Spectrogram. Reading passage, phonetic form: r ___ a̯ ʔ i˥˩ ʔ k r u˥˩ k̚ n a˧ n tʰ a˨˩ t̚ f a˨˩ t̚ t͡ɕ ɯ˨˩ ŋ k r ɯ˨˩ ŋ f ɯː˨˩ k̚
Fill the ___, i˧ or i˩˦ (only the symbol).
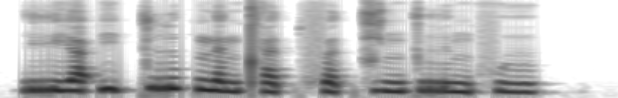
i˩˦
